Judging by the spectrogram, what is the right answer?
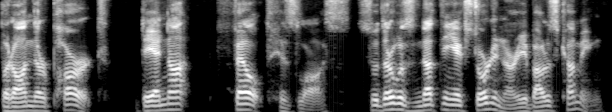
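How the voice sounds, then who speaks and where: A man's voice: mid-range voice, animated, moderate pace, no room sound. A man narrating an old legend aloud as a storyteller. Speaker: host, storyteller.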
